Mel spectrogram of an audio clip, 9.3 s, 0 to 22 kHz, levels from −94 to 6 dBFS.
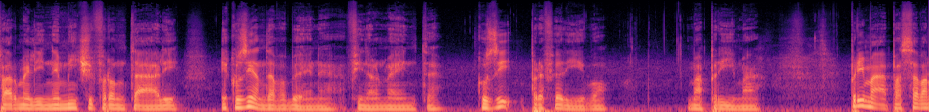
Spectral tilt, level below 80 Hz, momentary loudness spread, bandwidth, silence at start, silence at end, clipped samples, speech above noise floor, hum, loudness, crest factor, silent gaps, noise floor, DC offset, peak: -5.5 dB/octave; -26 dBFS; 16 LU; 16.5 kHz; 0 s; 0 s; under 0.1%; 24 dB; none; -17 LUFS; 16 dB; none; -40 dBFS; under 0.1%; 0 dBFS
